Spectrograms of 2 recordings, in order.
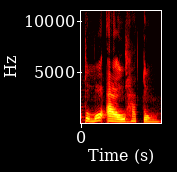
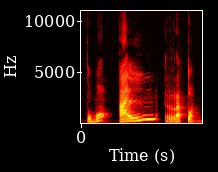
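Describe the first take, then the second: First: The l in 'al' sounds like a u. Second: The l in 'al' is a clear l. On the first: The speaker calls it wrong. "não diga" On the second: The speaker calls it right. "a letra L, ela é bem marcada"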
